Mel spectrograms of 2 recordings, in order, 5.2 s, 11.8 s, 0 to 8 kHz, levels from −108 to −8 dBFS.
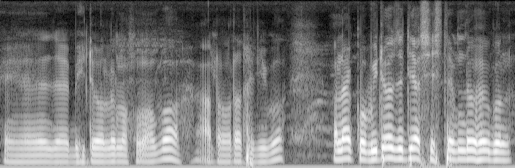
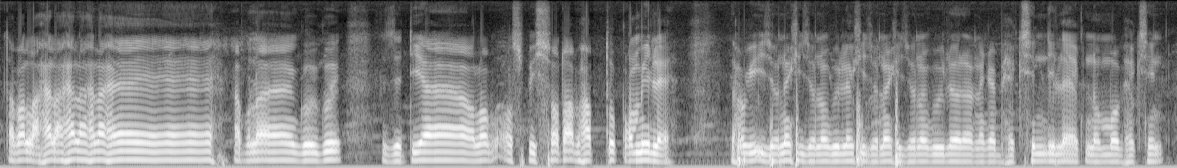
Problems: constant background noise, background conversations at intervals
